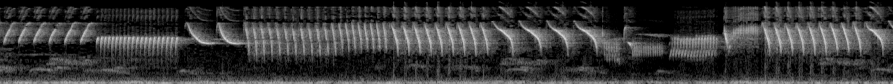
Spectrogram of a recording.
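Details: Canary lure song to make a canary start singing: varied sequence of rolling high trills, descending swept whistles and pulsed chirps, loud and continuous.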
